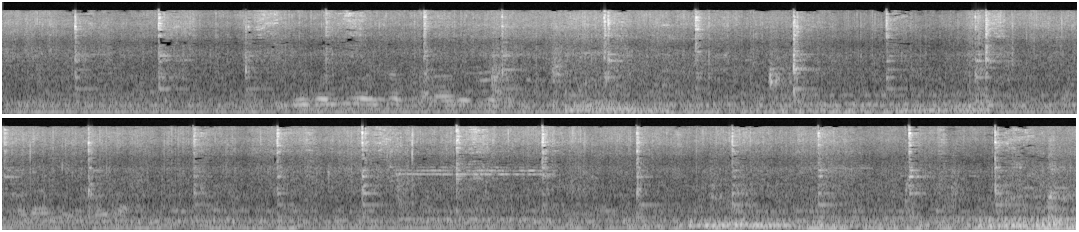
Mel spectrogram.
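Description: Brains frying in oil on a flat griddle (tawa), sizzling steadily, while a metal spatula scrapes and taps against the griddle again and again. A steady low hum runs underneath.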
